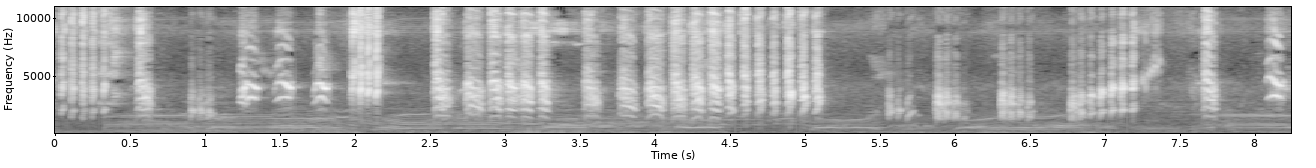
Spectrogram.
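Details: Dense speed rapet song of a long-tailed shrike, a lure for provoking song: near-continuous rapid harsh chatter and clicking bursts mixed with short high whistles, barely pausing, with a steady low tone behind.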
